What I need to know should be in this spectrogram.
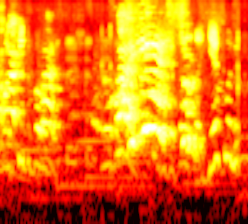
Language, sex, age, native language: Icelandic, male, 9, Icelandic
